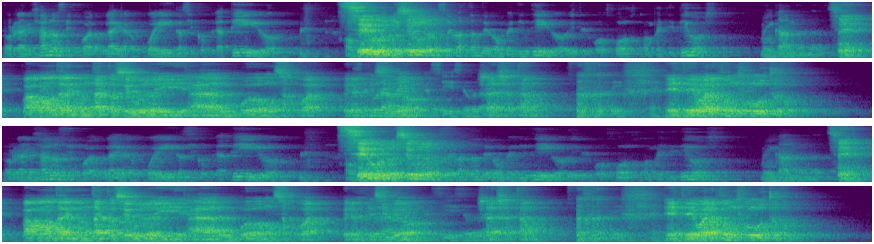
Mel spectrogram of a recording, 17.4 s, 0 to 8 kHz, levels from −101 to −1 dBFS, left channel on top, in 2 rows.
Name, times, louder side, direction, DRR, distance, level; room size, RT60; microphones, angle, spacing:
voice 1, 0.0-3.1 3.4-7.1 7.6-8.2 9.1-9.6 12.3-13.7 14.8-15.8, left 2 dB, 65° left, 6 dB, 0.6 m, -38 dB
voice 2, 3.4-4.3 8.4-8.5 8.9-11.8 12.1-12.8 13.5-14.0 14.4-16.6, equal, 40° right, -4 dB, 2.9 m, -26 dB
8.7 x 7.0 x 3.0 m, 1.1 s
head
